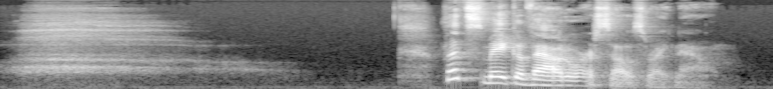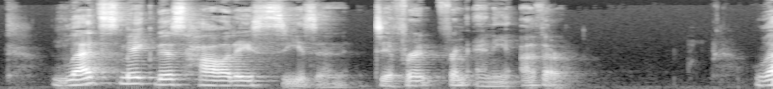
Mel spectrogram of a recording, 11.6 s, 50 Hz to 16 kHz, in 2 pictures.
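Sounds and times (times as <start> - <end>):
deep breath in and out during a guided relaxation exercise: 0.0 - 2.4
speech: 3.3 - 5.4, 6.2 - 10.2.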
